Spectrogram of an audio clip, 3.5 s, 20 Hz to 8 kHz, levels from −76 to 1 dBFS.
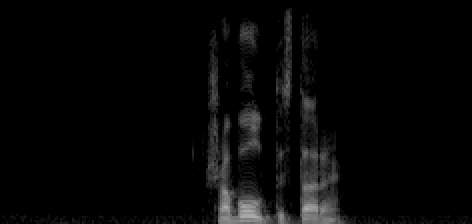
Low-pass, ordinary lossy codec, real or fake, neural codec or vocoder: none; none; real; none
